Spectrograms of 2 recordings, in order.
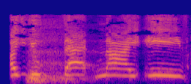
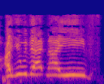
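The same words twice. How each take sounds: First: "Are you that naive?" stretched very slow, every word leaned on; drawn-out repeat. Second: "naive" thrown out high and incredulous; incredulous challenge. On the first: Pressing the host again, slowly and mockingly. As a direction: drag each word out, mocking disbelief. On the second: Scolding the host for trusting the mayor, incredulous. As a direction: push the question up, disbelieving. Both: Real, not acted.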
